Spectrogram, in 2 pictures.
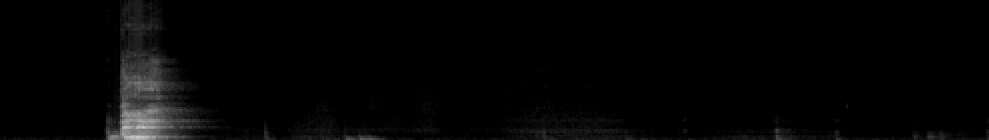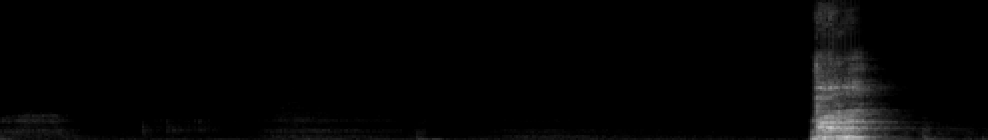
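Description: Two loud, abrupt throaty hiccups about eight seconds apart in a quiet room, each a sudden gulping catch of breath.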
